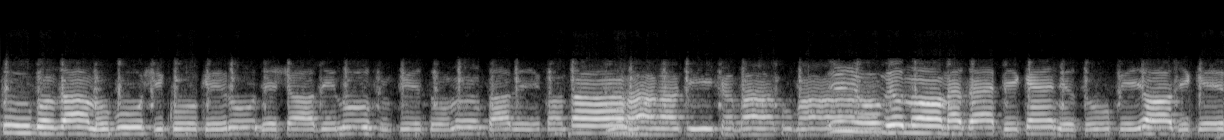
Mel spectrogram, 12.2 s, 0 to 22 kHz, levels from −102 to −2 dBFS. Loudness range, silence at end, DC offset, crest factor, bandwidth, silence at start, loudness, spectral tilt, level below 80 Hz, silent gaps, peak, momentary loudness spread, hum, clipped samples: 7 LU; 0 s; under 0.1%; 18 dB; 3.8 kHz; 0 s; -25 LUFS; -10 dB/octave; -68 dBFS; none; -8 dBFS; 11 LU; none; under 0.1%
